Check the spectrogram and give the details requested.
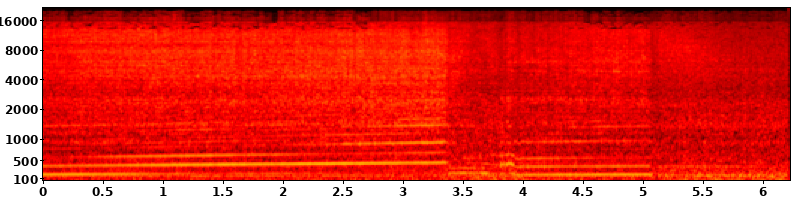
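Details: Nissan Sentra with SR20VET swap, new traction bars: engine pulls cleanly up through the revs, shifts, pulls again, no surging or hunting; boost holds a steady 9 psi, where before it fluctuated between 6 and 9.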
